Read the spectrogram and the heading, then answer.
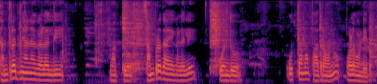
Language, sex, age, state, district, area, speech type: Kannada, male, 18-30, Karnataka, Dakshina Kannada, rural, spontaneous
